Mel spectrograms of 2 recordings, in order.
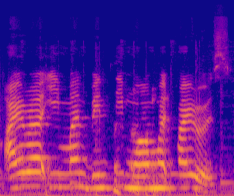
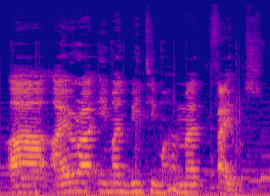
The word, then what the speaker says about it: Ayra Iman binti Muhammad Fairuz: You have to pronounce the full name. Ayra Iman binti Muhammad Fairuz. So let me practice. Ayra Iman binti Muhammad Fairuz.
